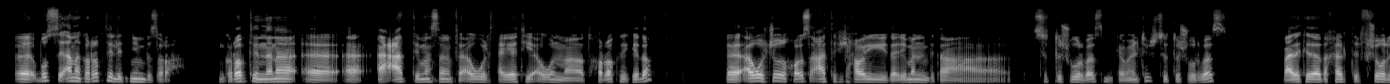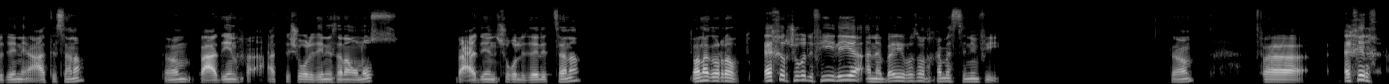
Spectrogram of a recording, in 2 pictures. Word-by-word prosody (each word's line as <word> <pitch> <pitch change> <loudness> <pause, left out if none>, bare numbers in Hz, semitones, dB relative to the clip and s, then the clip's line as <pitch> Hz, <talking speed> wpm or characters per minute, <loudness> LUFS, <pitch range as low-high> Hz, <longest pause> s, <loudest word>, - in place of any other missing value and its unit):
آآ، 125 -1 +4
بُصّي 165 +1 -1
أنا 155 0 +5
جربت 150 +6 -3
الاتنين 130 -3 -2
بصراحة 110 -4 -9 0.3
جربت - - +3
إن 120 - +1
أنا 130 +1 +3
آآ، 105 -2 +1 0.4
أ - - +6
قعدت - - +5
مثلًا 125 0 -3
في - - -5
أول 125 0 -1
حياتي، 115 +2 0
أول 115 0 -3
ما 95 -2 -3
اتخرجت - - -3
كده - - -2 0.7
فأول 145 +7 +4
شغل 150 -4 0
خلاص 130 +2 0
قعدت 130 +1 0
فيه 120 -1 -7
حوالي 120 -2 +1
تقريبًا 115 +1 -3
بتاع 95 +1 -6 0.3
6 - - -7
شهور 120 0 -4
بس، 135 +3 -3
ما 110 - -16
كملتش، 110 +12 -7
6 120 -2 -8
شهور 110 0 -7
بس، - - -3 0.5
بعد - - +6
كده 125 +2 +4
دخلت 125 0 -3
في - - -11
شغل 120 -4 -1
تاني، 115 +1 -2
قعدت - - 0
سنة - - 0 0.8
تمام، 115 +4 -3
بعدين 115 +4 +5
قعدت - - -8
شغل 120 -3 0
تاني 115 +1 0
سنة 115 0 +1
ونُص. 125 +8 -3 0.6
بعدين 115 +2 +3
شغل 120 -2 -3
تالت 115 0 0
سنة 160 +8 +1 1.1
فأنا 185 - +7
جرّبت، 165 -4 +2 0.2
آخر 185 +5 +6
شغل 195 -3 -2
فيه 200 +3 -2
ليا، 200 -6 +4
أنا 135 -1 0
بقى 130 - 0
لي 165 0 +1
مثلًا 155 +1 -4
5 145 -1 -4
سنين 135 -1 -3
فيه. 110 -7 -8 1.7
تمام، - - -2 0.6
فآخر 115 -2 +3
خ - - -5
120 Hz, 155 wpm, -25 LUFS, 115-145 Hz, 1.7 s, فأنا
